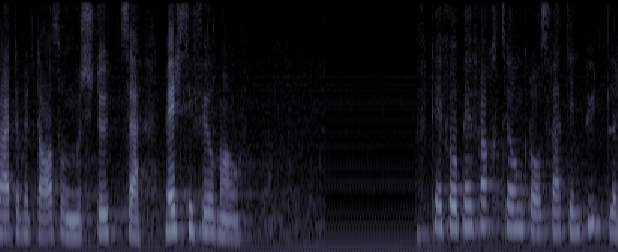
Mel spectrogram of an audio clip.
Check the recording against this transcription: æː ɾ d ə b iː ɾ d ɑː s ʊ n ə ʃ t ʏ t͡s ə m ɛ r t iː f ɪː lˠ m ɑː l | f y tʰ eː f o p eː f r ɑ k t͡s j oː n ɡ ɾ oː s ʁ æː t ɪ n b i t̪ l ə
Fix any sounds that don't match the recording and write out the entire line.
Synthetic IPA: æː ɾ d ə m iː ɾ d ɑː s ʊ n ə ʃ t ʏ t͡s ə m ɛ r s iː f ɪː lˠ m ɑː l | f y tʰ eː f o p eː f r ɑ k t͡s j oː n ɡ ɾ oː s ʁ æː t ɪ n b y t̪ l ə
